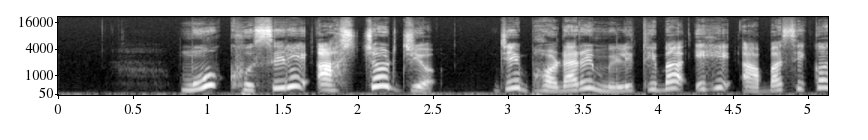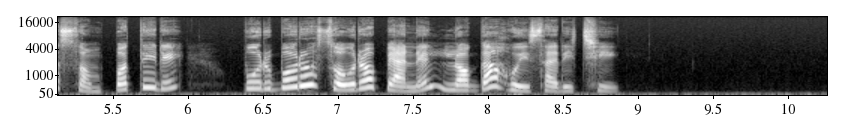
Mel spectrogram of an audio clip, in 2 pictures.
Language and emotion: Odia, surprised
